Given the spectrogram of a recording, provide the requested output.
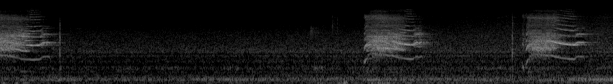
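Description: A squirrel gives three short, high, whiny calls, each a stack of quickly falling notes.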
